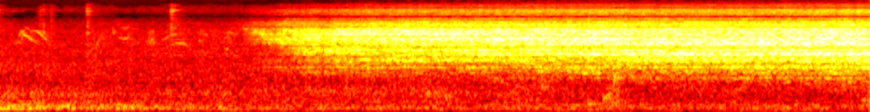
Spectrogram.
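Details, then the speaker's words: Broken copper water main just repaired with a clamped compression fitting, water turned back on with an indoor faucet open to bleed the lot of air in the line: steady high hiss of water and air rushing through the refilled pipe. "all right a ton of air has gotten into our line down there so i've opened up a faucet on the inside of the house and we are ready to open up this water"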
